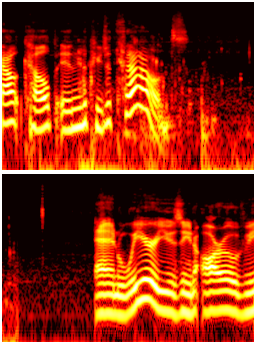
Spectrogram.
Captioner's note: water splashing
